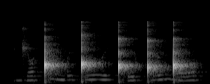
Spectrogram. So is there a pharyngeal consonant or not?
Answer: no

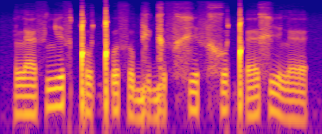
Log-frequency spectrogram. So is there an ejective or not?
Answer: yes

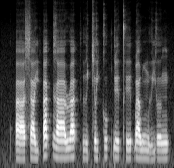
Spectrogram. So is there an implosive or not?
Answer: yes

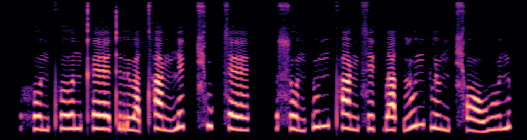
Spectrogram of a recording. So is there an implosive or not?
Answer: no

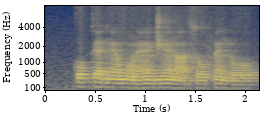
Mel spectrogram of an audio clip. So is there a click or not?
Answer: no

